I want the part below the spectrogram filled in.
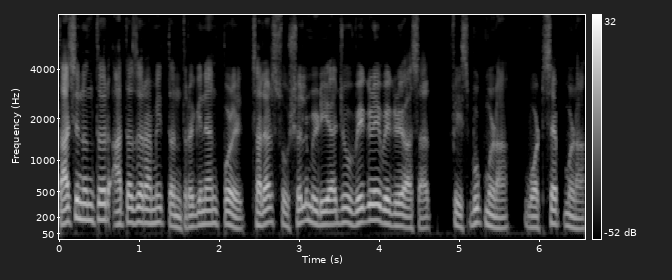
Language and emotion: Goan Konkani, neutral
